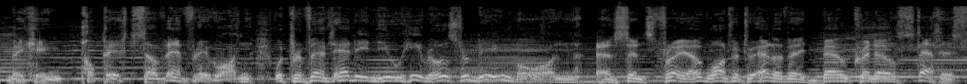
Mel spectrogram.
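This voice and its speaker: An actor playing a grave, scheming god in an anime dub, deliberate and portentous, with loud music underneath. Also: male voice, mid-range voice, creaky, heavily acted. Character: grave, scheming male god explaining his plan. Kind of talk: English anime dub acting.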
